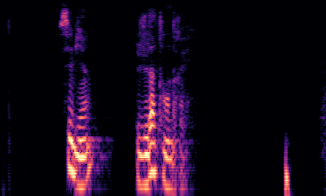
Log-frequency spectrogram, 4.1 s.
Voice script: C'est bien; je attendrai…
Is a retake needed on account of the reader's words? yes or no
no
